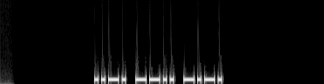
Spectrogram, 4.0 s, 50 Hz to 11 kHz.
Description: Morse code, heard as a keyed tone, about 28 wpm, 700 Hz. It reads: FZC
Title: USA Call Sign Postfixes - 3 Letters 28wpm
